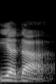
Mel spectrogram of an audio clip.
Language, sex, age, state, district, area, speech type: Sanskrit, male, 45-60, Bihar, Darbhanga, urban, spontaneous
